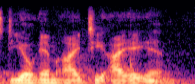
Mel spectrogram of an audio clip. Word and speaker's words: Domitian: Domitian.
